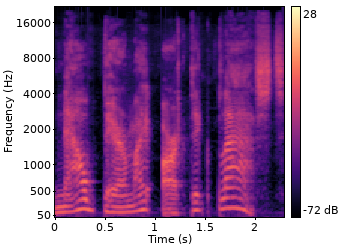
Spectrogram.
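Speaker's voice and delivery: mock stiff, wooden line reading. Quoting the character Noon's attack line: imitating wooden acting. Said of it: "The most wooden acting in the world".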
